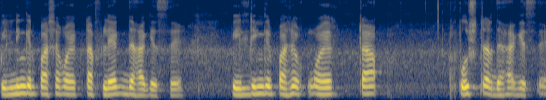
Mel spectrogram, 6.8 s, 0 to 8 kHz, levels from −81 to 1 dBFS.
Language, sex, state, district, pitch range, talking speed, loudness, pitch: Bengali, female, Assam, Hailakandi, 190-215 Hz, 105 wpm, -15 LUFS, 205 Hz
